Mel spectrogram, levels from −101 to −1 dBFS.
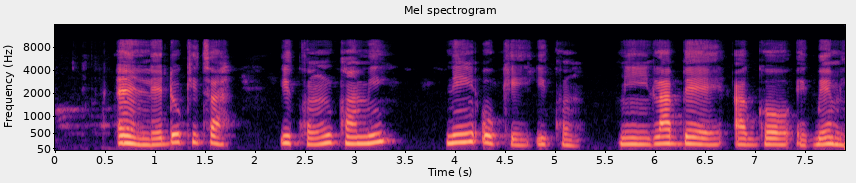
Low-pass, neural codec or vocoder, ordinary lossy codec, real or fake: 9.9 kHz; vocoder, 22.05 kHz, 80 mel bands, Vocos; none; fake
